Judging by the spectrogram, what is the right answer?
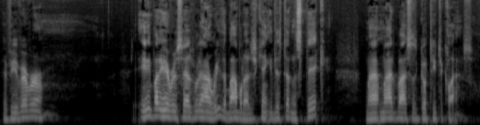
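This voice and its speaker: Speaking at a brisk clip with fairly even intonation, this medium-pitched male voice belongs to a Texan man teaching a church Bible class. His delivery is conversational and earnest, full of restarts and repeated words.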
